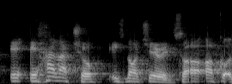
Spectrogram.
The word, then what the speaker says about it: Iheanacho: Have you heard of Iheanacho? Do you know how many goals he scored? Actually, his name is pronounced Iheanacho.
